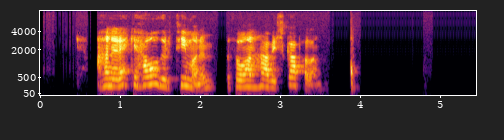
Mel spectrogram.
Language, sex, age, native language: Icelandic, female, 50-59, Icelandic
